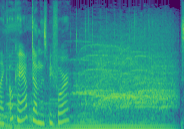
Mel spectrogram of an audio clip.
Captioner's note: audience cheering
